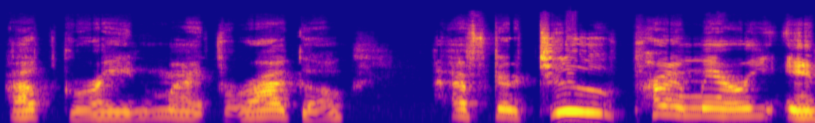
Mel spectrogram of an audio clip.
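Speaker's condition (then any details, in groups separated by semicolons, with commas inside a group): Traumatic brain injury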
